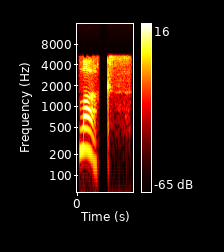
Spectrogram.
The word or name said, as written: lux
